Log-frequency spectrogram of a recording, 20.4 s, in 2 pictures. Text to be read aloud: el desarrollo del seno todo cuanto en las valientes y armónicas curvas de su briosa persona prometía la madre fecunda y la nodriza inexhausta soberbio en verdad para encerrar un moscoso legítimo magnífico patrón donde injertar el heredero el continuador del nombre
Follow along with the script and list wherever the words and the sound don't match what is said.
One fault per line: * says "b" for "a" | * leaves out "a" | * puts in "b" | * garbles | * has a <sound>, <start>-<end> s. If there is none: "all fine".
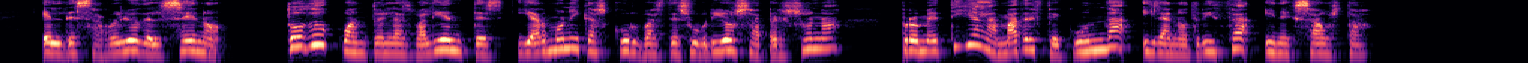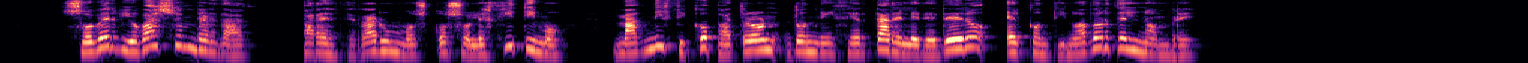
* puts in "vaso"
